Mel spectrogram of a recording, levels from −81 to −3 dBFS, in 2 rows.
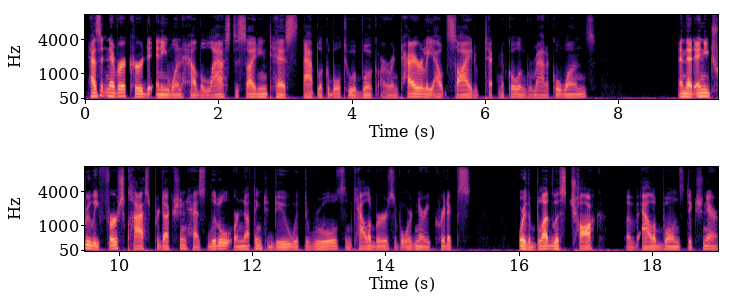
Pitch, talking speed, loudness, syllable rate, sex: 95 Hz, 160 wpm, -24 LUFS, 5.5 syllables/s, male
